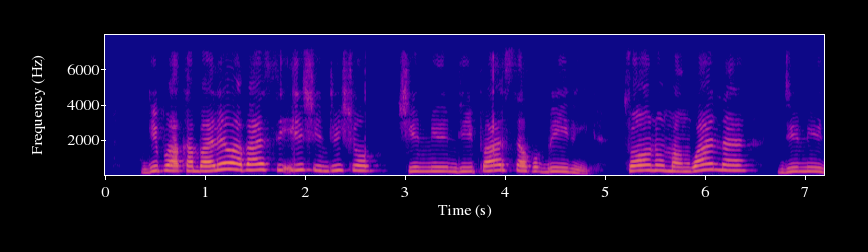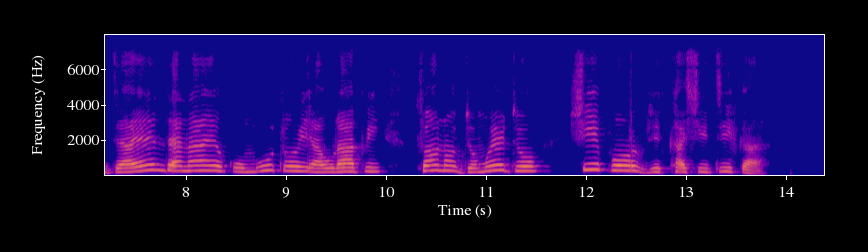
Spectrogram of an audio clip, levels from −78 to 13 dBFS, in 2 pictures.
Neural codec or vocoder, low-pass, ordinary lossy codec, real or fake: codec, 16 kHz, 4.8 kbps, FACodec; 7.2 kHz; Opus, 64 kbps; fake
